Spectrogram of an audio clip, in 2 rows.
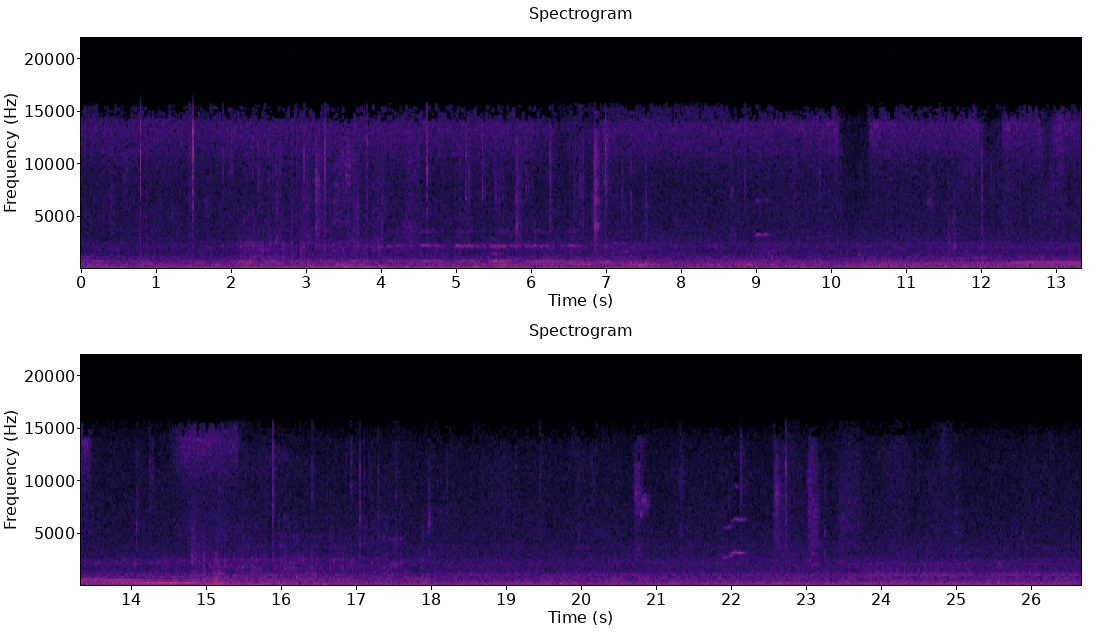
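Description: Running sound heard inside a Tobu 10030-series electric motor car (field-chopper control) as it approaches a station: steady wheel-and-rail rumble with faint whining tones that come and go, and one heavy thump about fifteen seconds in.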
